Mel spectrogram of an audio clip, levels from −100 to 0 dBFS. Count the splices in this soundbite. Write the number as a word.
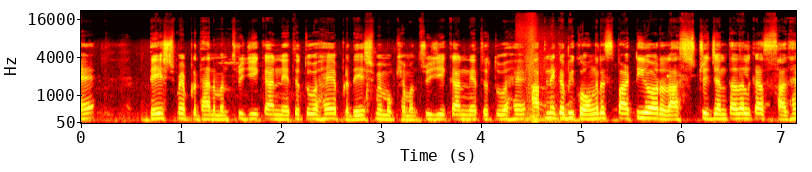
one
